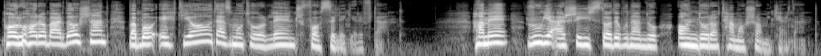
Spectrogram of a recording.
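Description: An audiobook narrator reading a story in a steady, measured way. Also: mid-range voice, dry recording, studio quality. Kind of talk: scripted narration.

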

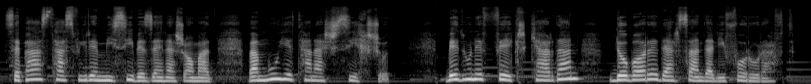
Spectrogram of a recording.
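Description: A woman narrating a novel as an audiobook, in a measured storytelling manner. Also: medium pitch, a little mellow, soft background music. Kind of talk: scripted narration.

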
